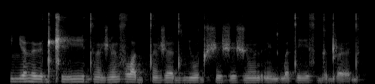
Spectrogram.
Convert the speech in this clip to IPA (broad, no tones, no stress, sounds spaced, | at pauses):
ʎ ɘ ð ɨː d ǁ iː d ð ə̃ ʒ ə̃ z lˠ ɨ d t ə̃ ʒ əː d ʎ u d ʃ ɨ ʒ ɨ ʒ ũ r ĩ d m ə t iː z ɡ ə d ɭ əː d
